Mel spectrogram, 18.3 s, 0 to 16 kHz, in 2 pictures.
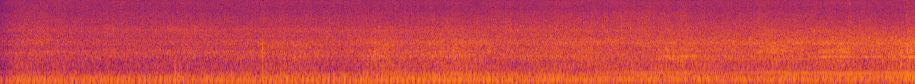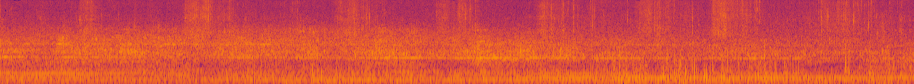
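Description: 1953 Chevrolet pickup truck's engine idling steadily, a little louder near the end.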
